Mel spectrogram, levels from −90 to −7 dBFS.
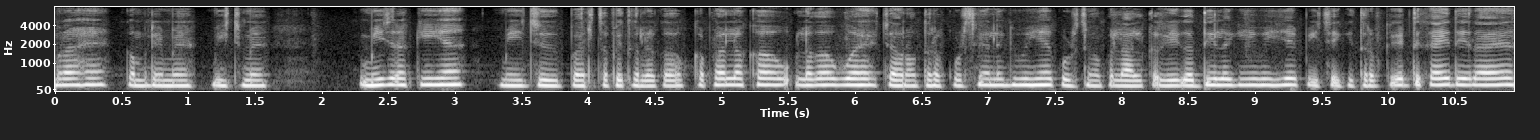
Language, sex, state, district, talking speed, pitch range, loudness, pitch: Hindi, female, Chhattisgarh, Rajnandgaon, 230 wpm, 200-225 Hz, -15 LUFS, 215 Hz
